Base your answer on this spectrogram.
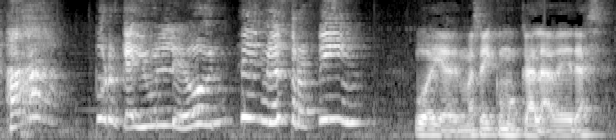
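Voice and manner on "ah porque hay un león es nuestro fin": very high falsetto panic; acted doomed-heroine shriek; terrified. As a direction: wail in fright at a lion. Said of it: "completamente cagada".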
